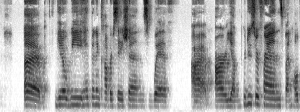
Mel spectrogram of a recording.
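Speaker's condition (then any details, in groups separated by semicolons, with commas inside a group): No condition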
